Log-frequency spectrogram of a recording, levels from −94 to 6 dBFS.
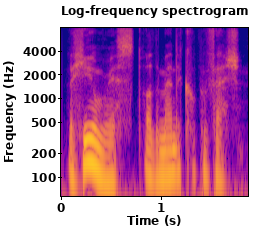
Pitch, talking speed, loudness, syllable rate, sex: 105 Hz, 190 wpm, -18 LUFS, 7.2 syllables/s, male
